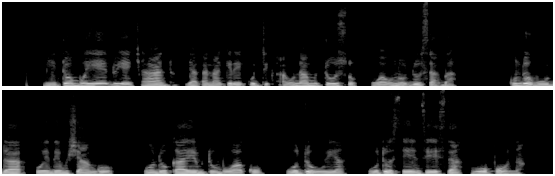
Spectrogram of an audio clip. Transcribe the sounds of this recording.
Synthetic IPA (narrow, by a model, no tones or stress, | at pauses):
mito̞mbo̞je̞ɗuje̞t͡ʃanujakanakiɾekutiaunamutuso̞ | wauno̞ɗusaɓa | kundo̞ɓuɗaue̞nde̞muʃaŋɡo̞ | wʔondo̞kajemuto̞mbo̞wako̞ | woto̞uja | wo̞to̞seːnze̞sawo̞po̞ːna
